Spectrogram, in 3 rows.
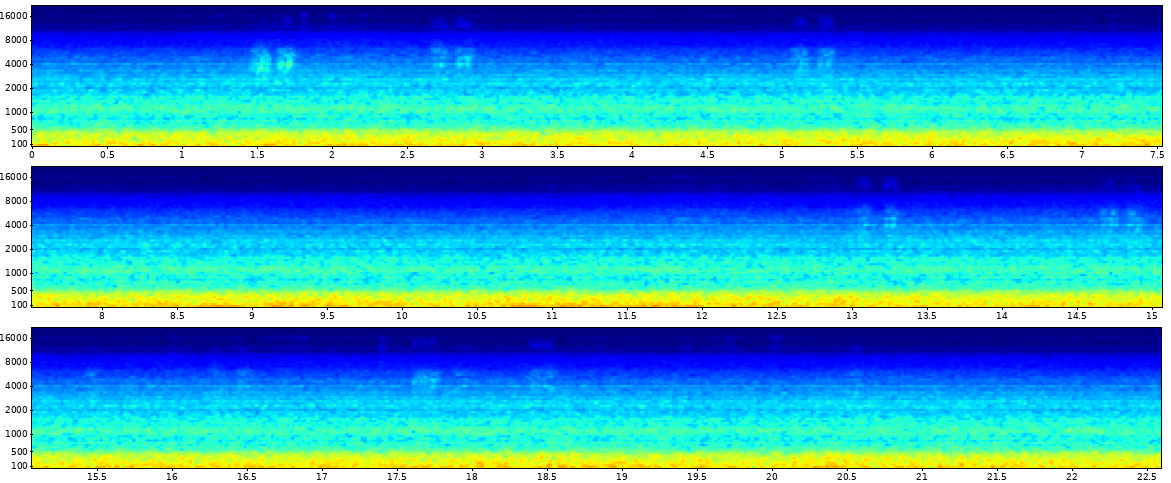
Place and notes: {
  "title": "North Side, Staithes, Saltburn-by-the-Sea, UK - sand martins under the cliff ...",
  "date": "2007-07-16 09:40:00",
  "description": "sand martins under the cliff ... colony ... one point stereo mic to minidisk ... background noise of waves ... dogs ... voices ...",
  "latitude": "54.56",
  "longitude": "-0.79",
  "timezone": "Europe/London"
}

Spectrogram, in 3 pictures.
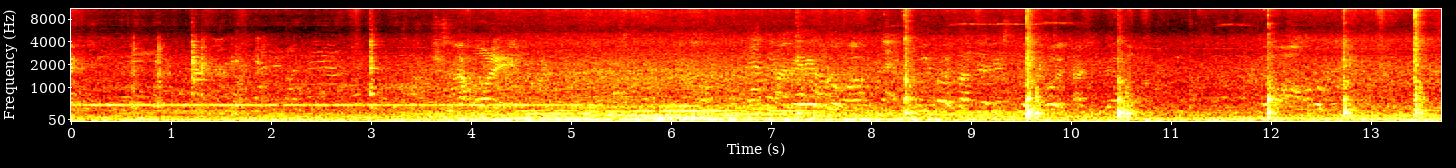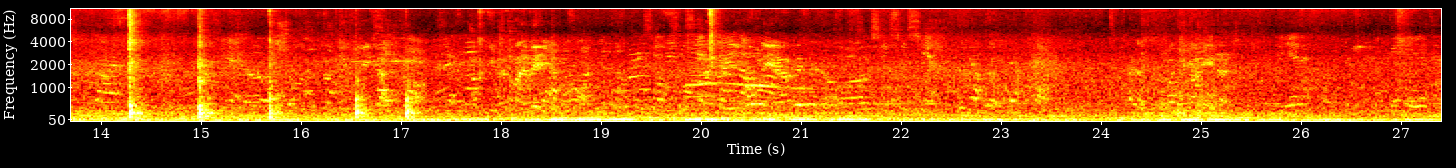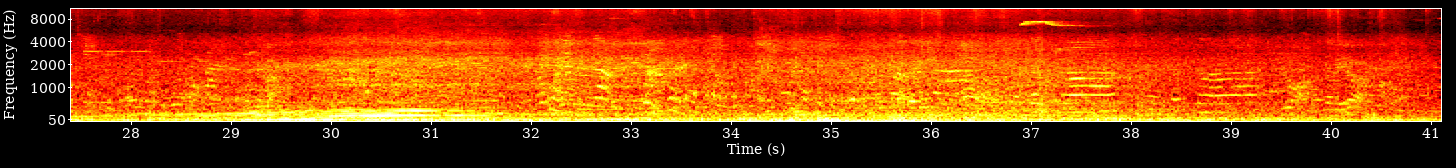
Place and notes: {
  "title": "Zhōngzhèng Rd, Xindian District - Traditional markets",
  "date": "2012-11-07 08:47:00",
  "latitude": "24.97",
  "longitude": "121.54",
  "altitude": "26",
  "timezone": "Asia/Taipei"
}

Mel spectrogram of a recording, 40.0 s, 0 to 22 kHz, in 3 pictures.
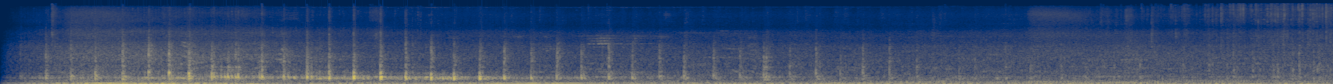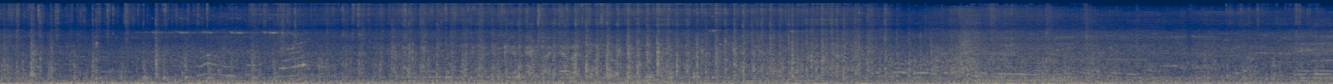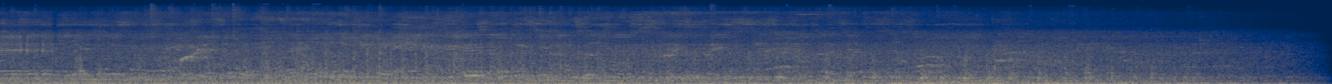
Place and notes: {
  "title": "Sanchong, New Taipei city - SoundWalk",
  "date": "2012-10-05 21:41:00",
  "latitude": "25.07",
  "longitude": "121.50",
  "altitude": "9",
  "timezone": "Asia/Taipei"
}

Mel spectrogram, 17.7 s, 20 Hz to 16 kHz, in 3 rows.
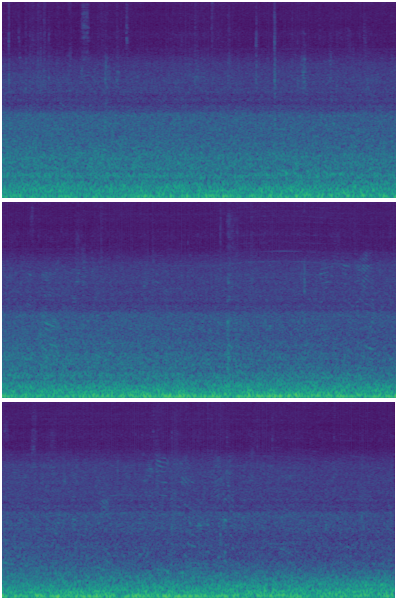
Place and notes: {
  "title": "Airport, Alicante, Spain - (02) Inside airplane during landing",
  "date": "2016-11-02 23:57:00",
  "description": "Recording of a landing in Alicante. Ryanair flight from Krakow.\nRecorded with Soundman OKM on Zoom H2n.",
  "latitude": "38.28",
  "longitude": "-0.55",
  "altitude": "29",
  "timezone": "Europe/Madrid"
}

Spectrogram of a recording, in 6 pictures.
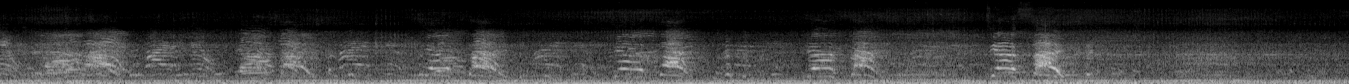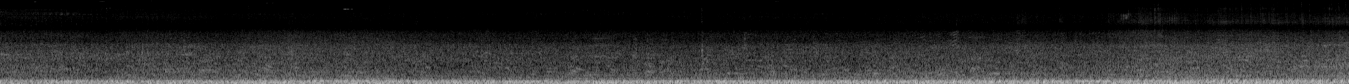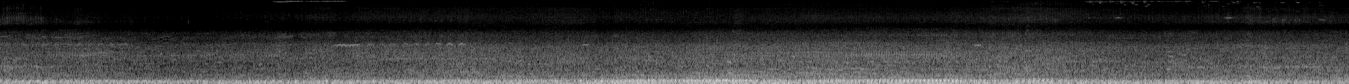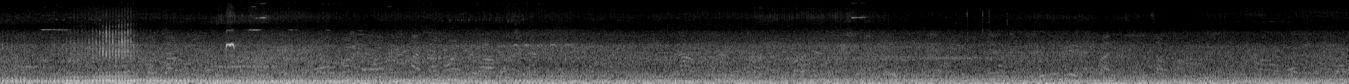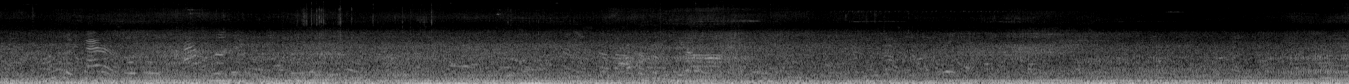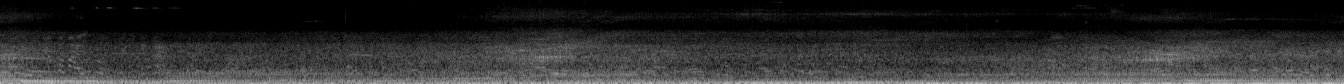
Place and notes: {
  "title": "Linsen S. Rd., Taipei City - on the Road",
  "date": "2014-03-30 15:07:00",
  "description": "Packed with people on the roads to protest government, Walking through the site in protest, People cheering, Nearby streets are packed with all the people participating in the protest, The number of people participating in protests over fifty\nBinaural recordings, Sony PCM D100 + Soundman OKM II",
  "latitude": "25.04",
  "longitude": "121.52",
  "altitude": "6",
  "timezone": "Asia/Taipei"
}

